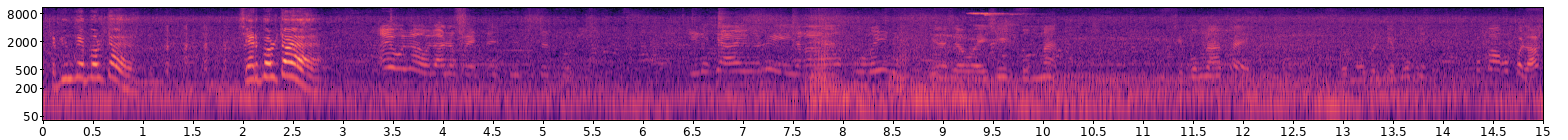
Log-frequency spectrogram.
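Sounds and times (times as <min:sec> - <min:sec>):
low rumble of street traffic: 0:00.0 - 0:15.0
voices talking: 0:00.0 - 0:15.0.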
